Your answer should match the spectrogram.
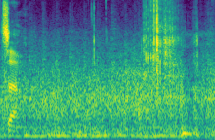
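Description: A bite into a slice of crisp-crusted, pan-baked bar pizza: a short crunch about one and a half seconds in, over a steady low background rumble.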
